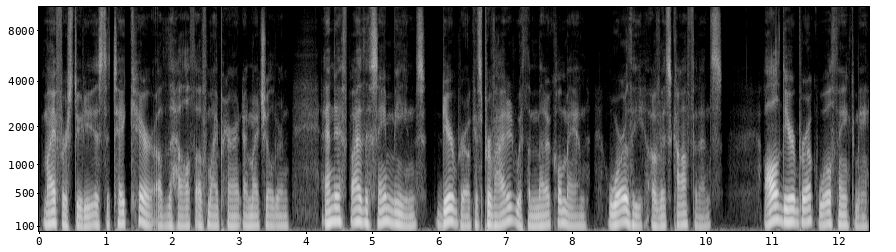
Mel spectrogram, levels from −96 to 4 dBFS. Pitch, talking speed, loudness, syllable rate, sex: 115 Hz, 185 wpm, -20 LUFS, 4.7 syllables/s, male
